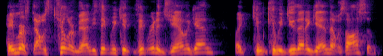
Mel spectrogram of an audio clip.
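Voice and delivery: high, eager mock-excited voice; imitating a hyped bandmate after a show. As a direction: gush like a fired-up bandmate.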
